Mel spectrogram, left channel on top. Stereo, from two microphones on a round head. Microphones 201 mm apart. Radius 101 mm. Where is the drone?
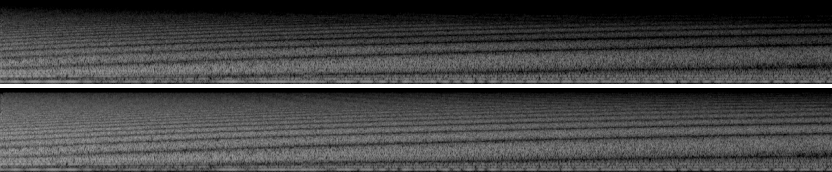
60° right (ahead or behind); by 8.3 s 80° right.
